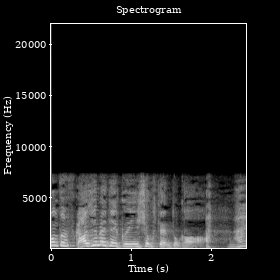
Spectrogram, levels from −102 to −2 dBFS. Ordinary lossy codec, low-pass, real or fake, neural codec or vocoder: none; 7.2 kHz; fake; vocoder, 44.1 kHz, 80 mel bands, Vocos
